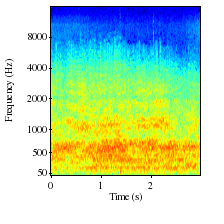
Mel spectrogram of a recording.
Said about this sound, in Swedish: The Saab Gripen from Sweden, so our lead fighter in the South African Air Force, utilized as a supersonic fighter. Ljudet från motorn är öronbedövande.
